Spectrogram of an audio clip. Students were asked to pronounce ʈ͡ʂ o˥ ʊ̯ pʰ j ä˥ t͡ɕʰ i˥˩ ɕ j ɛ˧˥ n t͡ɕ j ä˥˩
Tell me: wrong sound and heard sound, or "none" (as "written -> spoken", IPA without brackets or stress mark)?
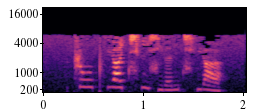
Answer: t͡ɕ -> t͡ɕʰ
